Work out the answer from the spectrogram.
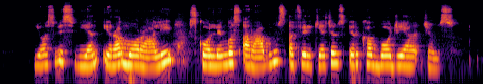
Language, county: Lithuanian, Kaunas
